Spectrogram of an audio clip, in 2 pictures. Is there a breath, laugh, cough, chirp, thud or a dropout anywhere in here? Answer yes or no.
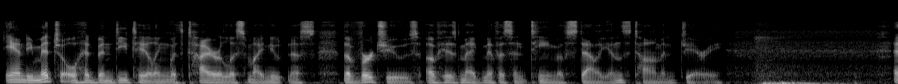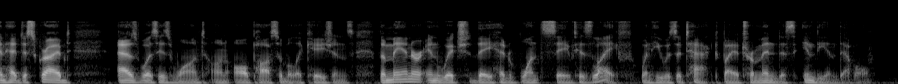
yes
